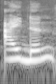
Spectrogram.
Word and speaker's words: Haydn: D'ailleurs, justement, j'ai pu vérifier la prononciation. Il s'agit donc bien de Tchaïkovski pour le romantisme, mais également de Haydn pour la musique classique.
